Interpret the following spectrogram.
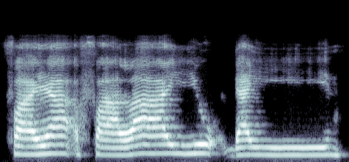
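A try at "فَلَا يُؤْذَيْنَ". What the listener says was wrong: Bukan dain, tapi zain. Zazi, zuza, zain.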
